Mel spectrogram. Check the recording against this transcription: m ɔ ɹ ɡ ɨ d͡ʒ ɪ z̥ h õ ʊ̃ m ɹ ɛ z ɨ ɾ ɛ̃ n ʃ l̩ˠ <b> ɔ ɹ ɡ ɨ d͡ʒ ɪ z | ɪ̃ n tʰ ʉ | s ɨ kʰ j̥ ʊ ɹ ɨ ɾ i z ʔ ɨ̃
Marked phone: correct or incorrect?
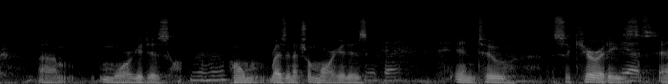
incorrect: m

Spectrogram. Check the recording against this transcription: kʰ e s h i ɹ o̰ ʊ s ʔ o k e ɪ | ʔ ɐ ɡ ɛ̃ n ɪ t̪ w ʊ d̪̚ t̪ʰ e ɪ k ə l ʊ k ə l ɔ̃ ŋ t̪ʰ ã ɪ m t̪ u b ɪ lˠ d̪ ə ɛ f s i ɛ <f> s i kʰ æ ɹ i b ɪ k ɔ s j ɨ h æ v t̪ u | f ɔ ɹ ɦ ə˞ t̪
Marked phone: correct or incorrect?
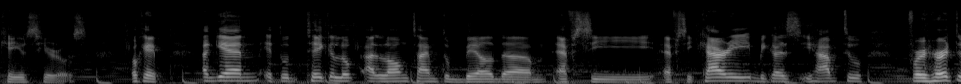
correct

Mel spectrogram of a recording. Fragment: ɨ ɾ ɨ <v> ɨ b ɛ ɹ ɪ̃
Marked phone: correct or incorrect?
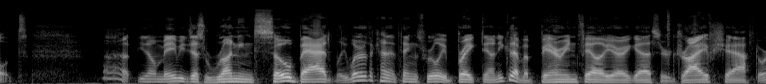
correct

